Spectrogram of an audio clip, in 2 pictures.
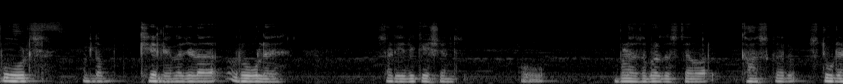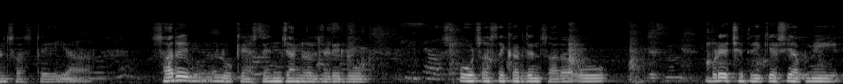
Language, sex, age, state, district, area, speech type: Dogri, male, 45-60, Jammu and Kashmir, Reasi, urban, spontaneous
